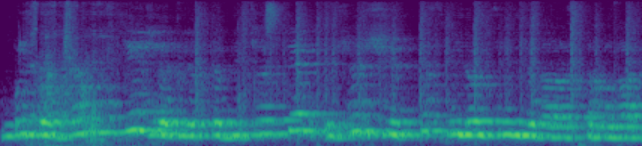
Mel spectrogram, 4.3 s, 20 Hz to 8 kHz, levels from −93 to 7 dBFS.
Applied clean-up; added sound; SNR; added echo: neural separator model SepFormer DNS4.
